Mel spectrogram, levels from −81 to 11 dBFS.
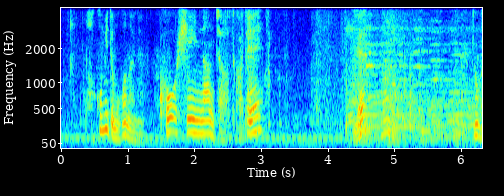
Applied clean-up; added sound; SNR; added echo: none; none; none; none.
